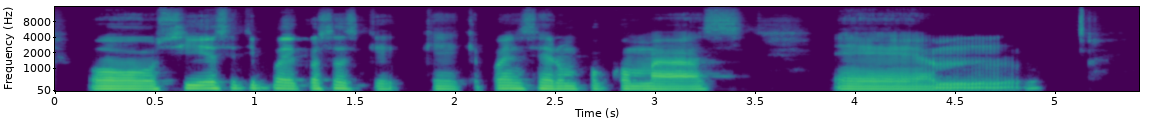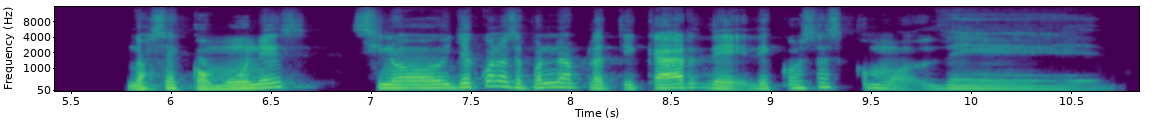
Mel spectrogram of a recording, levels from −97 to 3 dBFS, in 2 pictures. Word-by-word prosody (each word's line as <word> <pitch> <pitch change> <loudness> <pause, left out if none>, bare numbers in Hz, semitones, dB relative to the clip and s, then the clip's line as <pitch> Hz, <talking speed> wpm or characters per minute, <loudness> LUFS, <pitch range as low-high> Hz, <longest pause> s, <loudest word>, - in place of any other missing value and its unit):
o 120 -1 +2
sí, 135 +4 -1
ese 135 0 -1
tipo 135 0 -2
de 125 - +1
cosas 125 0 -2
que 115 -2 -10
que 115 -2 -7
que - - -19
pueden 130 -1 -2
ser 125 -1 -1
un 120 0 -3
poco 120 0 -6
más, 110 - -2 0.4
em, 110 +10 -4 1.0
no 135 +1 +3
sé, 135 +2 +1
comunes, 140 +11 +4 0.2
sino 155 0 +4
ya 180 +4 +3
cuando 225 +2 +2
se 165 - +2
ponen 170 +4 +2
a 180 0 0
platicar 145 +5 +3
de 135 -5 +1
de 130 0 -3
cosas 155 +5 -2
como 135 -6 -5
de 120 -2 -6
130 Hz, 165 wpm, -24 LUFS, 120-150 Hz, 1.0 s, comunes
